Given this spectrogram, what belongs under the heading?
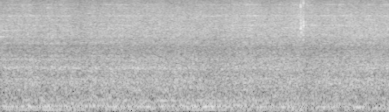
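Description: A train rumbles past close overhead, a steady heavy roar filling the whole clip with no voices.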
